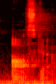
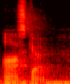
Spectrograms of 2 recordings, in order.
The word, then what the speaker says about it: Asuka: people said it but apparently the correct Japanese pronunciation is Asuka so I will refer to them as Asuka Asuka makes some fantastic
